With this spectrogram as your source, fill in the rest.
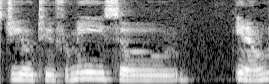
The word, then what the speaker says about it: GO2: the label go2 um I know it's pronounced go to but it's go2 for me so you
